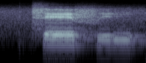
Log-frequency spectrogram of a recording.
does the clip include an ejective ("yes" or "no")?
no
